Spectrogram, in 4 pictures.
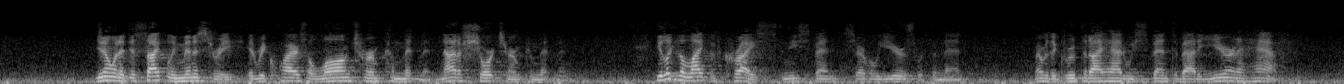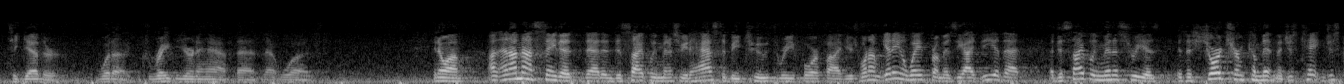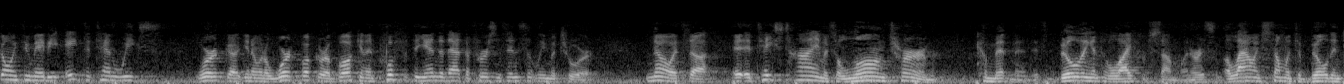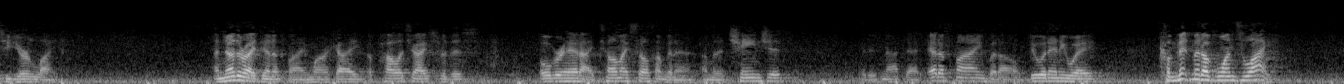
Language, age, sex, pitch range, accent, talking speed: English, 40-59, male, 125-170 Hz, American, 205 wpm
